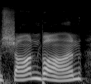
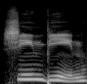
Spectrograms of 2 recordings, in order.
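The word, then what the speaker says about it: Sean Bean: I love the joke you either call him sha Bon or Sheen Bean like why is it sha Bean spelled the same it doesn't make sense so true sha bean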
